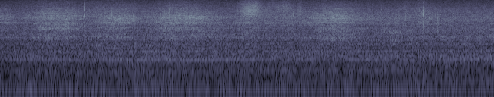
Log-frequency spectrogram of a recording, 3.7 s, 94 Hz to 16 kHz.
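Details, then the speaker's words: C4 Corvette, possibly around 70,000 miles with the odometer not working: steady, low, even rumble with no knocks, ticks or squeals, and no dash warning lights. Normal, quiet idle. "Well, let's fire it up because I'm very interested in this one. Oh, wow. [Music] Oh, she's so quiet."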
